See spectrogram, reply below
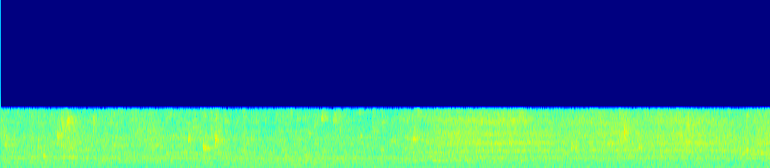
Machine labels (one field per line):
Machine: pump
